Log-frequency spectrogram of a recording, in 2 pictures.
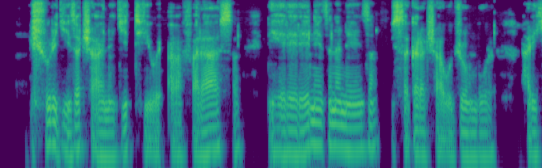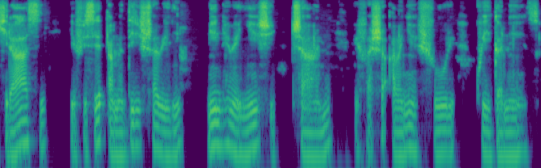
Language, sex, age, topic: Rundi, male, 18-24, education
